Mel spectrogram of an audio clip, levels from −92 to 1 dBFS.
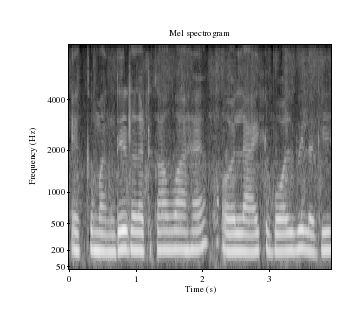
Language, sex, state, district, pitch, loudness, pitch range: Hindi, female, Bihar, Katihar, 200 Hz, -14 LUFS, 190-205 Hz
